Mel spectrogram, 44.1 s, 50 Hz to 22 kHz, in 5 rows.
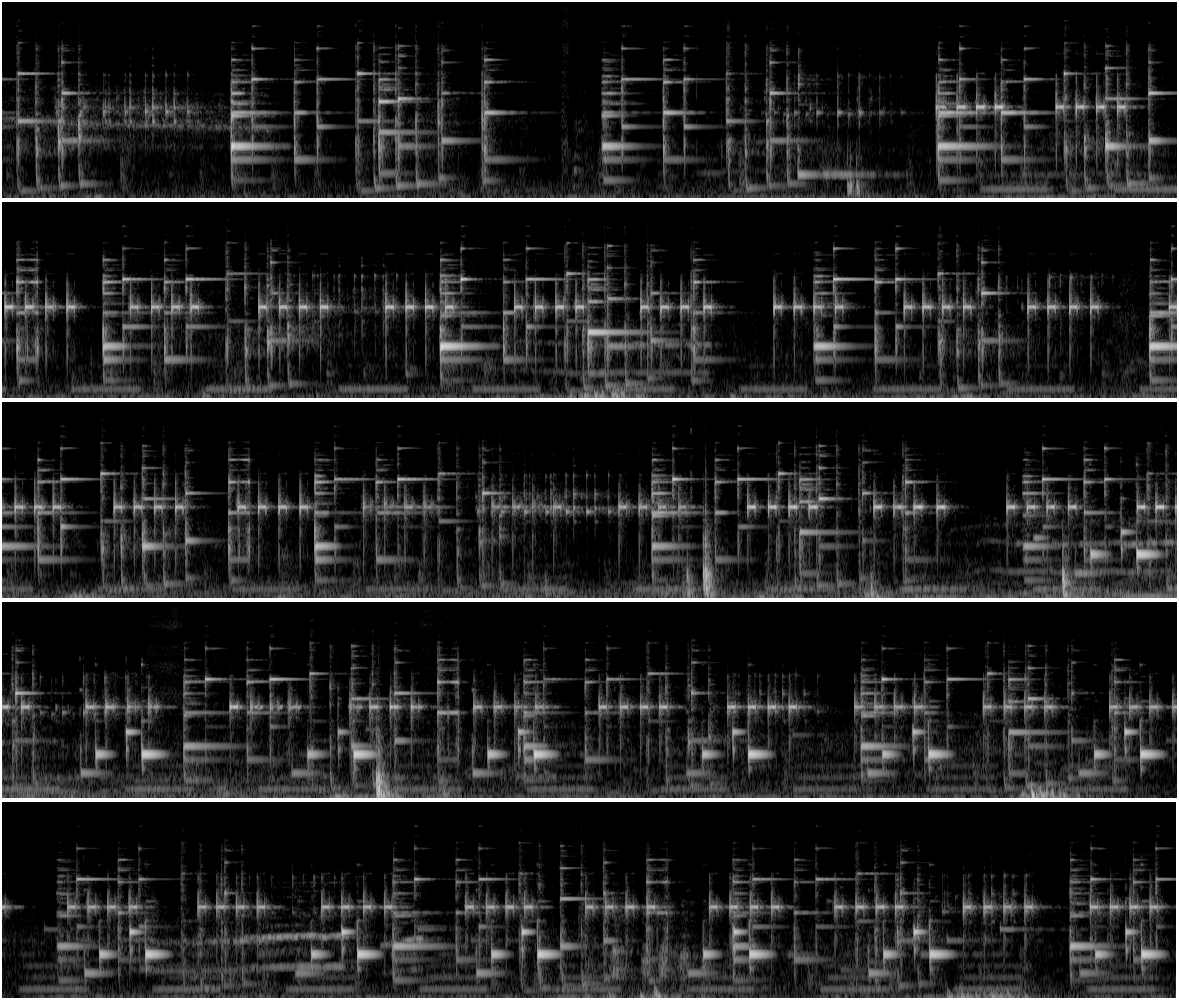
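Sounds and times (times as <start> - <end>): smartphone alarm ringtones: 0.0 - 44.0.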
